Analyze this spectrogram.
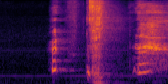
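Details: Female: a quick catching breath, then a sharp forceful sneeze burst with a brief trailing breath; ordinary sneeze.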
